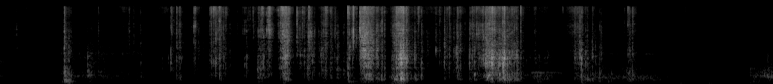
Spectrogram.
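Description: Foil wrapper of a trading card pack being torn open and crinkled by hand: irregular crackling and tearing that starts about half a second in, is loudest in the middle and dies away near the end.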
